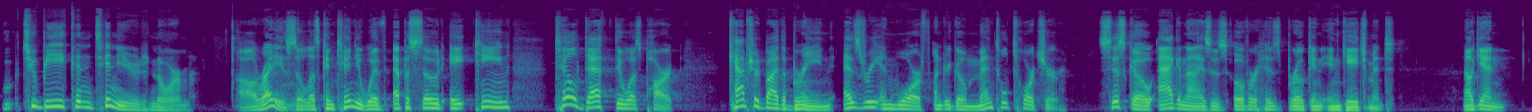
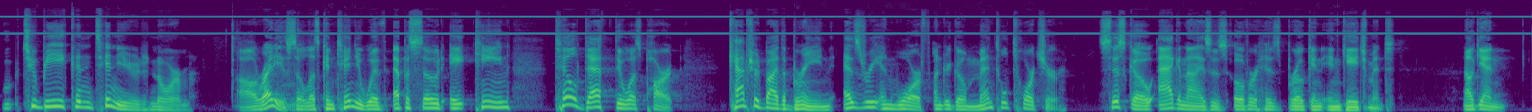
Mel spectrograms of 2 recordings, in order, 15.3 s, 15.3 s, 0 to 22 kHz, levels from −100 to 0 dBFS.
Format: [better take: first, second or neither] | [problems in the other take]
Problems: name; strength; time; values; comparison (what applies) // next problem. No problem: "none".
first | high-pitched whine; noticeable; throughout; 11.5 kHz, 15 dB below the speech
